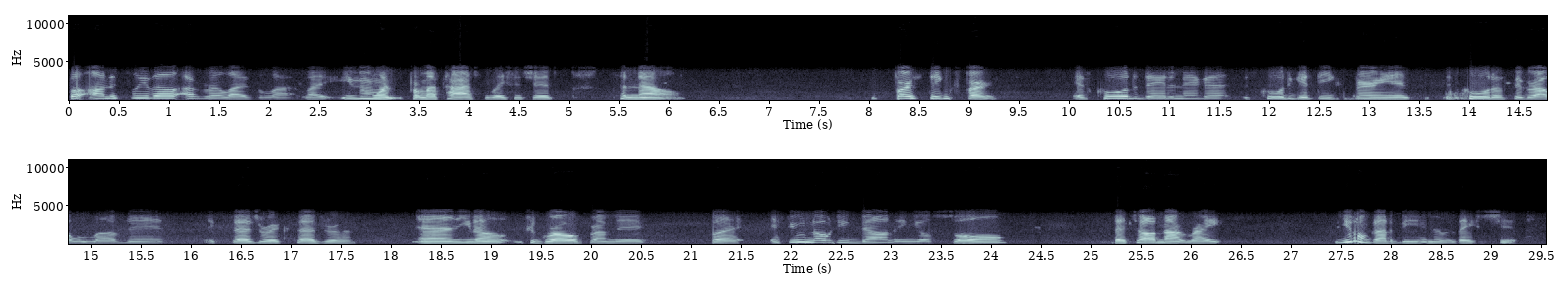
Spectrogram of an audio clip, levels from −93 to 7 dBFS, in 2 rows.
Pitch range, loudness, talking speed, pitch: 180-215 Hz, -20 LUFS, 140 wpm, 195 Hz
